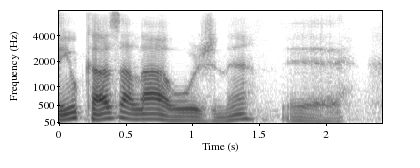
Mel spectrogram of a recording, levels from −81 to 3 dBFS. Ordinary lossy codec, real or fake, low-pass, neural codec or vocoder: none; fake; none; codec, 16 kHz, 0.7 kbps, FocalCodec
